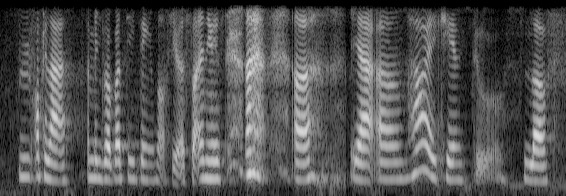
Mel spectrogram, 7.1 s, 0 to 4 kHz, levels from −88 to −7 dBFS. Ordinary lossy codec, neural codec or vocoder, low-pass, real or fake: none; codec, 16 kHz, 2 kbps, FunCodec, trained on Chinese and English, 25 frames a second; 3.6 kHz; fake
